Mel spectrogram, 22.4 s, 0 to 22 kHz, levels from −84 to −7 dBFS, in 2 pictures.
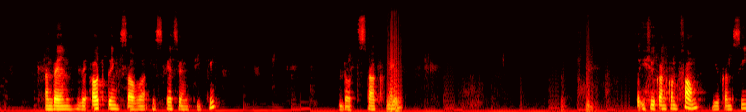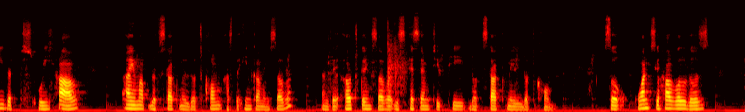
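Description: Buffer tearing runs from 5.65 to 9.45 s, where the audio takes on a robotic, rattling buzz at 86.1 Hz. The program filling the playback ring buffer and the hardware draining it have drifted out of step, so their positions cross partway through each period. Roughly half of every buffer replays audio from about 20 ms earlier, with hard splices at both ends. The buzz rate fits a 512-sample buffer.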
